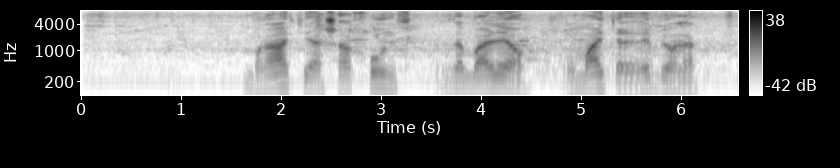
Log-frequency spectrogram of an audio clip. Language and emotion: Russian, neutral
